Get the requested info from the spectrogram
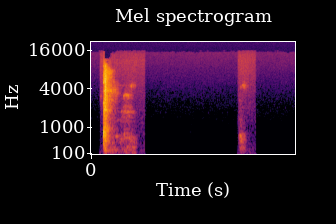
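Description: A person sneezing once, a sharp loud burst about a quarter second in that dies away within a second, heard over a video call. A brief faint sound follows near the end.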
